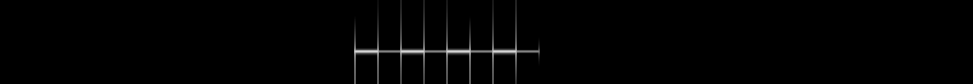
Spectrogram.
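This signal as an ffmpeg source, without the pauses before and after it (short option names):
-f lavfi -i "aevalsrc='pow(10,(-6.5-25*gte(mod(t,0.46),0.23))/20)*sin(2*PI*1770*t)':d=1.84:s=44100"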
